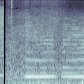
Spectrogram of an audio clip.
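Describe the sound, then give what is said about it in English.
The horn of a passenger Surfliner train in San Clemente sounds two sustained blasts, a longer steady tone followed by a second after a brief dip, loud and droning over a rumbling background. “As we hear the tones in the background of the San Clemente surf liner”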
